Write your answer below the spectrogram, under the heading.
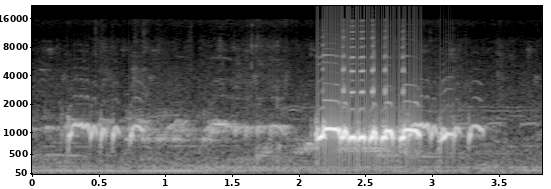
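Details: A local Indonesian zebra dove calls vigorously as a lure to coax other doves into answering. Soft, quick coos come first, then a loud rattling sequence of rapid staccato coos lasting over a second.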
